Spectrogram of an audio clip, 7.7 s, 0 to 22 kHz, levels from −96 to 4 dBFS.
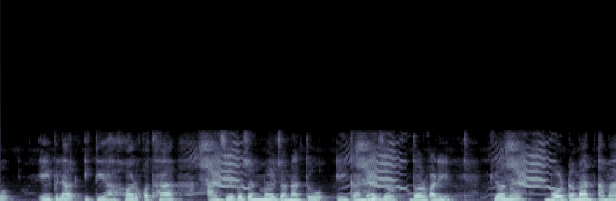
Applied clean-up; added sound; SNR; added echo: none; Meow; 17 dB; reverberation time 0.4 s.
